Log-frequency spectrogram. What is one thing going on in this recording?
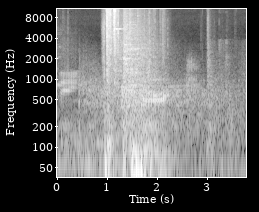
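An explosion bursts with a loud blast.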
